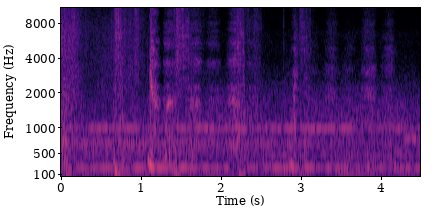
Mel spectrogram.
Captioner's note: heavy breathing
